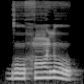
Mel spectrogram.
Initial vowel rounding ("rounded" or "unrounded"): rounded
